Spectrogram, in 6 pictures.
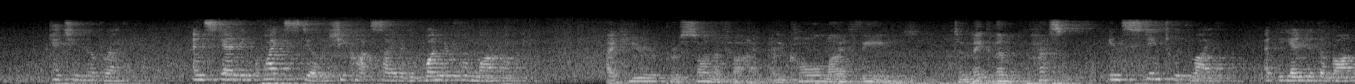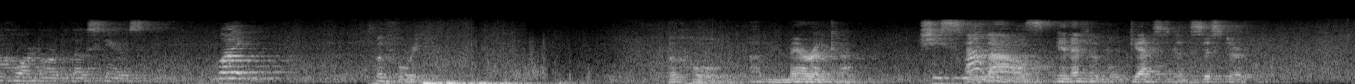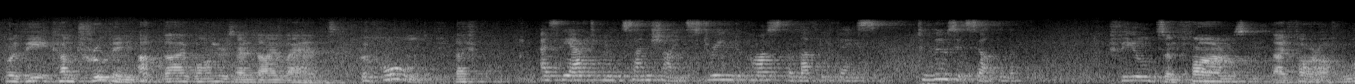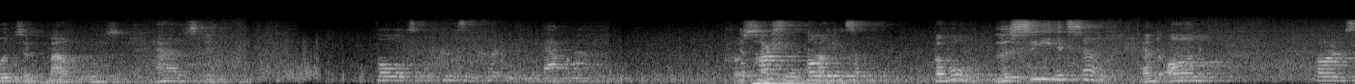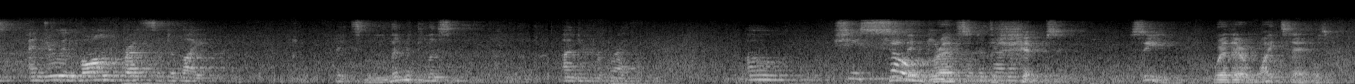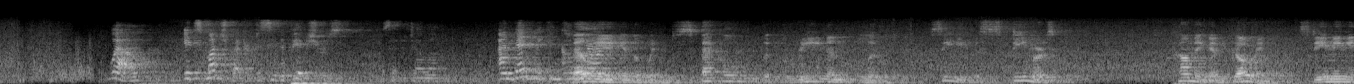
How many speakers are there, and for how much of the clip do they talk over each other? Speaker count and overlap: two, about 5%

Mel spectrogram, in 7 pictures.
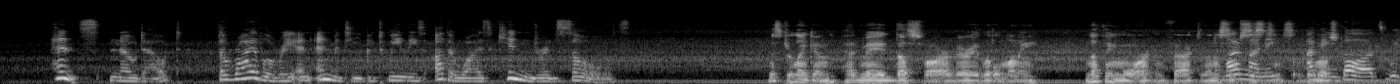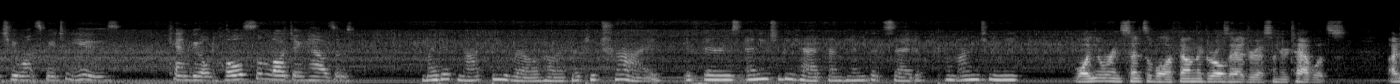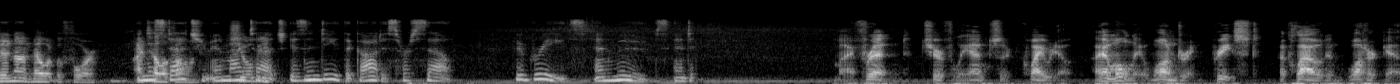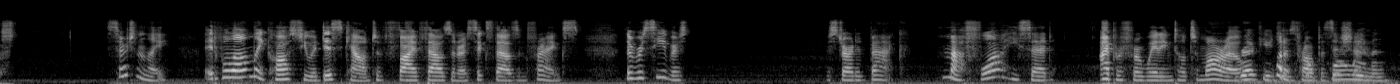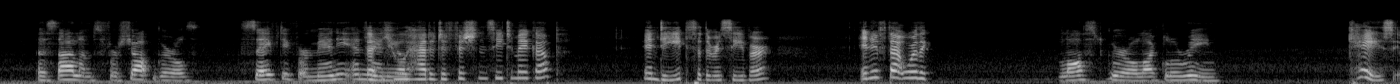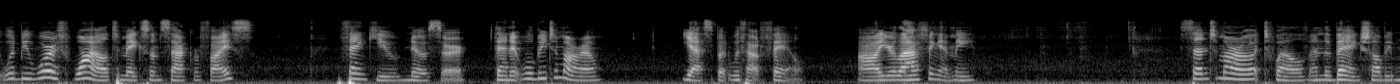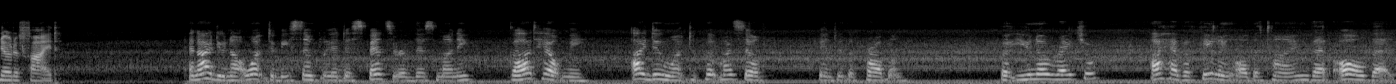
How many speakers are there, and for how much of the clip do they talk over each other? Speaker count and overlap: eight, about 5%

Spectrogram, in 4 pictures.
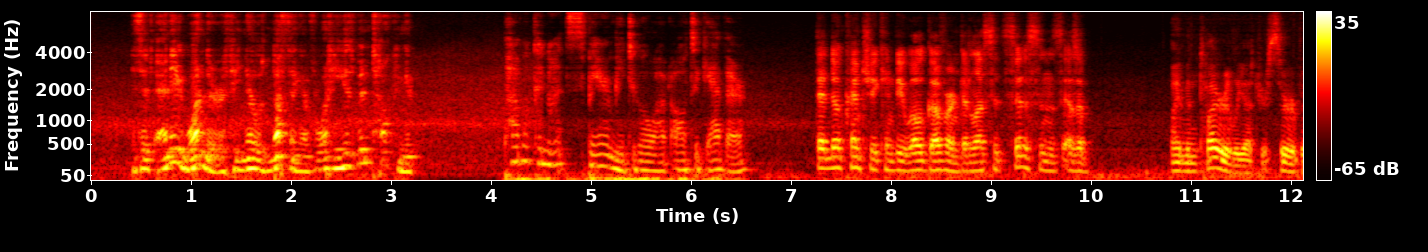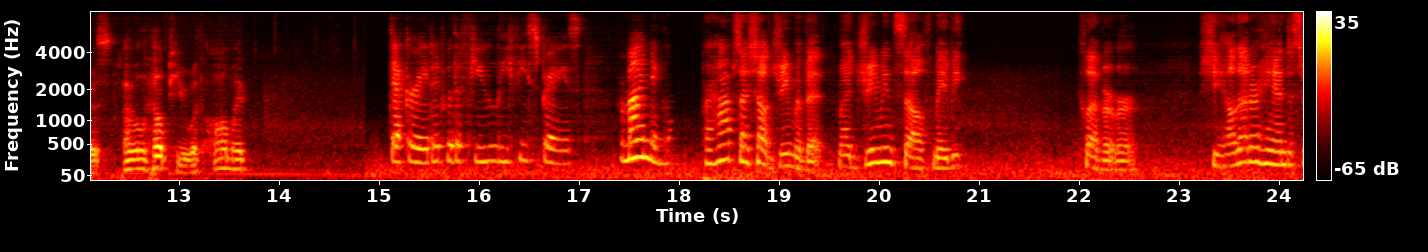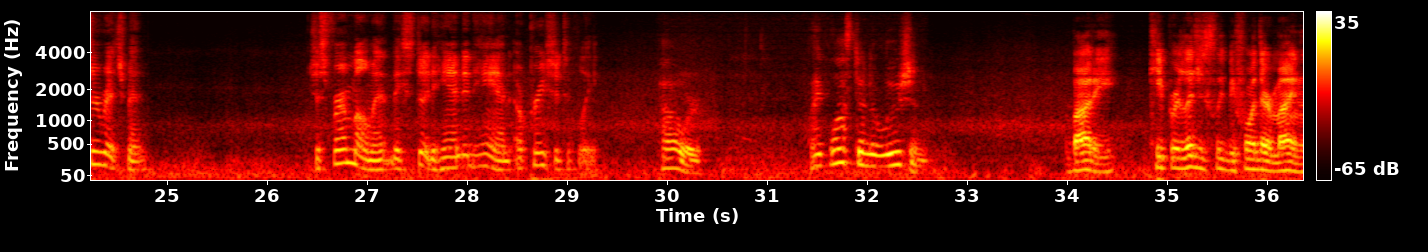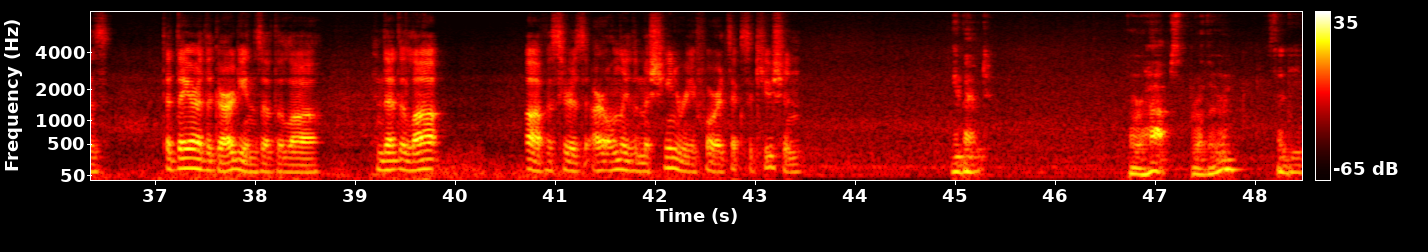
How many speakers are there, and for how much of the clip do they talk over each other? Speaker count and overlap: six, no overlap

